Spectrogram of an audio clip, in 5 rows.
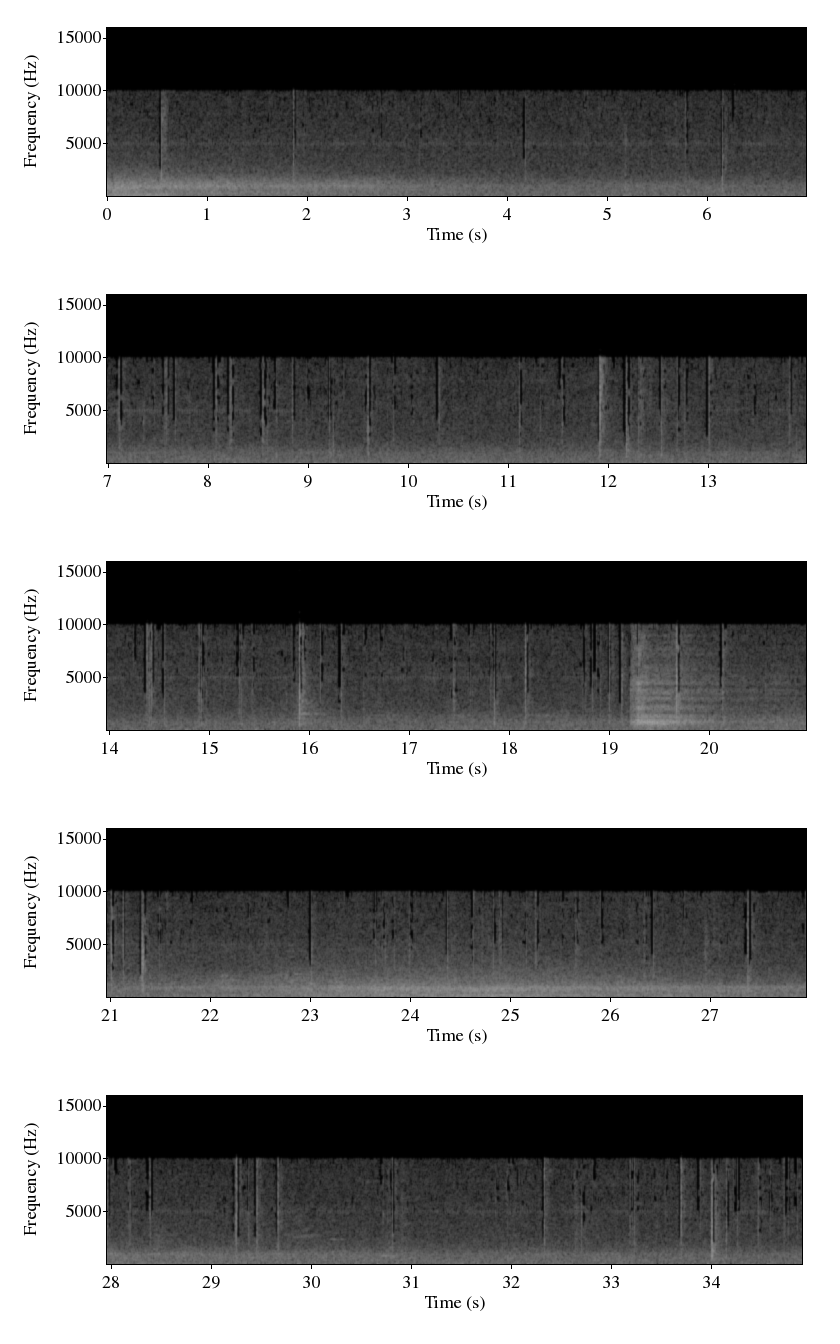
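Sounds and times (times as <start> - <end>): fire crackling and popping: 0.0 - 34.9
low hiss of fire: 0.0 - 34.9
short rush of noise: 19.2 - 21.8.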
